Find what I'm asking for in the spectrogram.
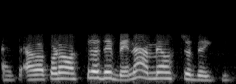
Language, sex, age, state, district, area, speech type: Odia, female, 18-30, Odisha, Cuttack, urban, conversation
